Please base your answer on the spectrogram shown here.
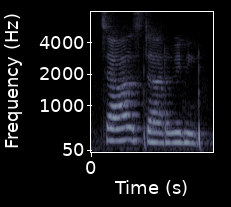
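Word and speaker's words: charlesdarwini: इसका scientific name है मिनरवारिया चार्ल्स डार्विनी। चार्ल्स डार्विन में आई जोड़ दो, चार्ल्स डार्विनी, डार्विनी, मिनरवारिया।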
